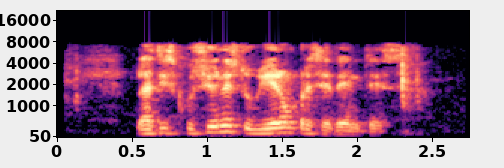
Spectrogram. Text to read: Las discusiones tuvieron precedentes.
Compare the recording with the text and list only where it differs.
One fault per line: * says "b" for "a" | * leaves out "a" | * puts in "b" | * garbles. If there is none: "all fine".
all fine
